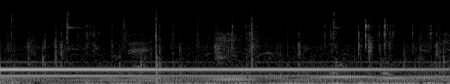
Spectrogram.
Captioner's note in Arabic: الأطفال يتحادثون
